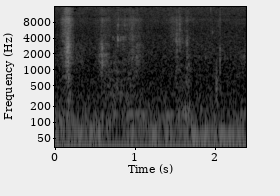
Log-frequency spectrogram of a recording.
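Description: Near silence, with one faint, brief rustle shortly after the start as fingers handle the braided knotting cord.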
